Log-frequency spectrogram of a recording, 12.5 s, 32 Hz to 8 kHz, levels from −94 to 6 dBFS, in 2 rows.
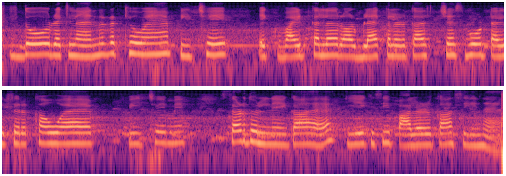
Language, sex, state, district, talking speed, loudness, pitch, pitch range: Hindi, female, Maharashtra, Sindhudurg, 160 wpm, -14 LUFS, 240 Hz, 230-255 Hz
